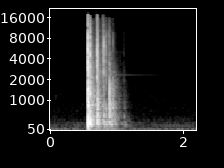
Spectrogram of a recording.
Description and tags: Hunk of Metal Drop 2
Another take of a large hunk of metal being dropped
hunk, chunk, big, metal, dropping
